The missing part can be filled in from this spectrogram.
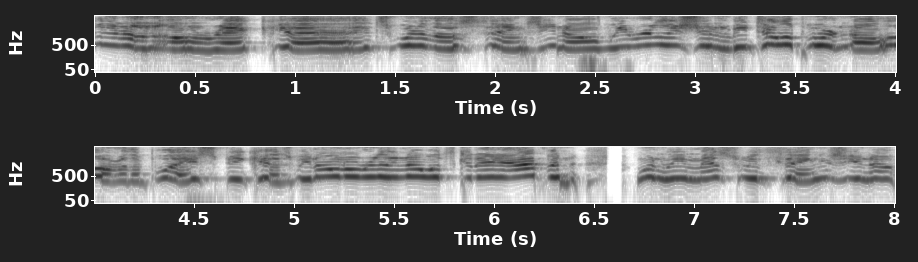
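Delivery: very high, loud cartoon voice. Showing the voices they can do: Morty voice from Rick and Morty. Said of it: "Rick and Morty".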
